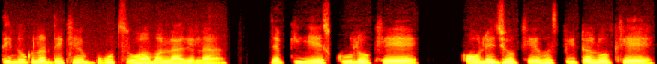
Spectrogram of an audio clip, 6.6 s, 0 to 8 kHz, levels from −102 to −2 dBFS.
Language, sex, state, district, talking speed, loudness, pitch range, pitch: Bhojpuri, female, Bihar, Saran, 145 wpm, -17 LUFS, 160-180 Hz, 170 Hz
